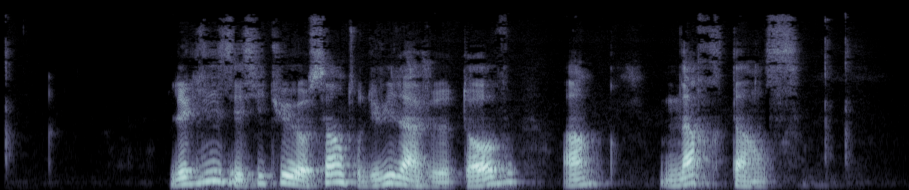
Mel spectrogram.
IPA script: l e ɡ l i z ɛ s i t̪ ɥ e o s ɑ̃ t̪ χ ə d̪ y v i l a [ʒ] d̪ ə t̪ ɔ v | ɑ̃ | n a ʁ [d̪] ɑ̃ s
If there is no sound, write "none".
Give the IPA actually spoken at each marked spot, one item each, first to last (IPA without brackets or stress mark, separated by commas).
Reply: ʒ, t̪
